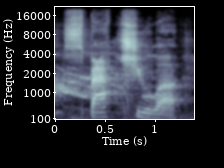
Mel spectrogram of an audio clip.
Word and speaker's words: spatula: you're watching this video this is spatula and the tea is pronounced like a ch so we get this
